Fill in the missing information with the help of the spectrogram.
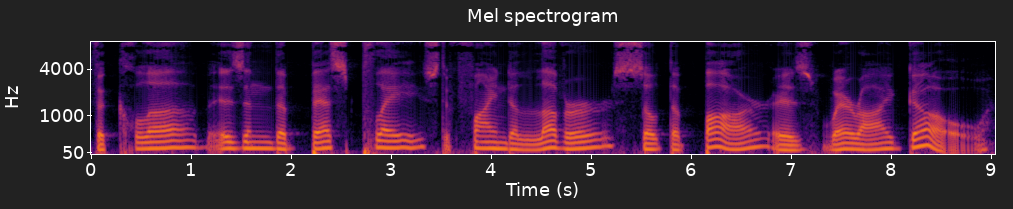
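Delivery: very slow, every word drawn out; 慢速示范. Shown as a demonstration. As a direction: take it at half speed, articulating each sound. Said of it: "听一遍慢速的". (放慢一半，把每个音咬准)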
